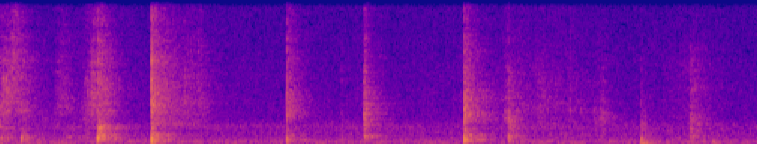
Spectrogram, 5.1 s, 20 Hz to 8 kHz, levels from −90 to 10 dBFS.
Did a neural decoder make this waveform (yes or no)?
no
